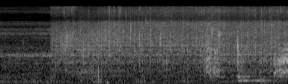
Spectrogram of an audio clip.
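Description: Onion, garlic and meat drop into hot oil in a frying pan, setting off a loud, continuous close sizzle that holds steady with a few small crackles and pops.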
